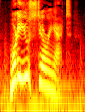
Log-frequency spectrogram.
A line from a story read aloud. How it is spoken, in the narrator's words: yelled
